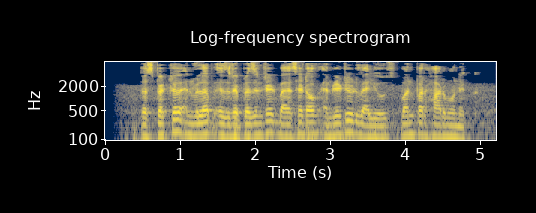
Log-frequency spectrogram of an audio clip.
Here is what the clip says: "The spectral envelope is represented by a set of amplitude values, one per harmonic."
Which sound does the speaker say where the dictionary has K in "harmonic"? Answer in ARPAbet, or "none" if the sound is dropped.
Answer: K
